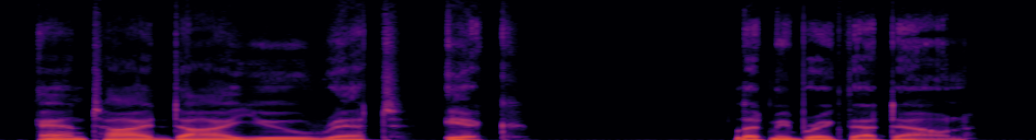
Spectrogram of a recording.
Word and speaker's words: antidiuretic: It's called antidiuretic hormone. Pronounced antiduretic.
